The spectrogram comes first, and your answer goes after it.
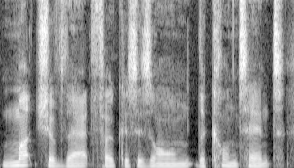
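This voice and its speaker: A man's voice: medium pitch, fairly even intonation, takes it slowly, mellow, no room sound, clean studio sound. A middle-aged man from Germany, raised in a British forces family, giving chatty, anecdotal answers as an interview guest. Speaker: podcast guest, LinkedIn brand coach.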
